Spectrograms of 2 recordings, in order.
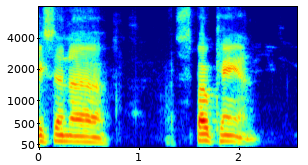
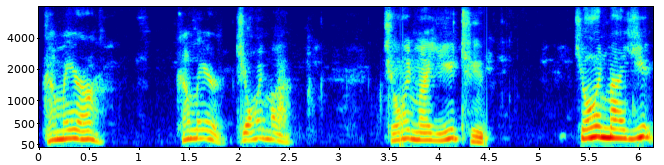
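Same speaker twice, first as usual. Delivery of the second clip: higher, sing-song coaxing of a dog; pet-talk voice; 8 semitones higher, 3 dB louder than usual. Real, not acted. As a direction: coax the puppy over sweetly.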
